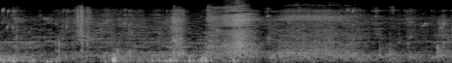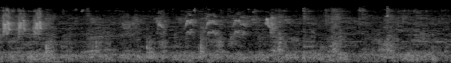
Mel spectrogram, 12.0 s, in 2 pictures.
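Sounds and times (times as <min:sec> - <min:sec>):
faint outdoor background: 0:00.0 - 0:12.0
small birds chirping: 0:05.4 - 0:10.6.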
